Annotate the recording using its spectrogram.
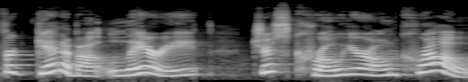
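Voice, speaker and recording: A put-on character voice at a fairly slow pace. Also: woman. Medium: read story. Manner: warm, motherly.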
